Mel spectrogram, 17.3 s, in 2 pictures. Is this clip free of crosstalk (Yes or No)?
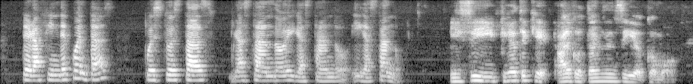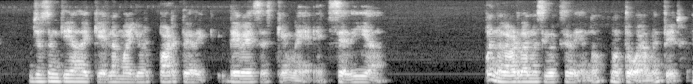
Yes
